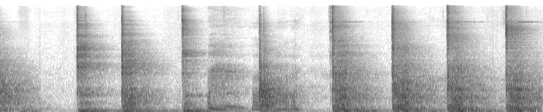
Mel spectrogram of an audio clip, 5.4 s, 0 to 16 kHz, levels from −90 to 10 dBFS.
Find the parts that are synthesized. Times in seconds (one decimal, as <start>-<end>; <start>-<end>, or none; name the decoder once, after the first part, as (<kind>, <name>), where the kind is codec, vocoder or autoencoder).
none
